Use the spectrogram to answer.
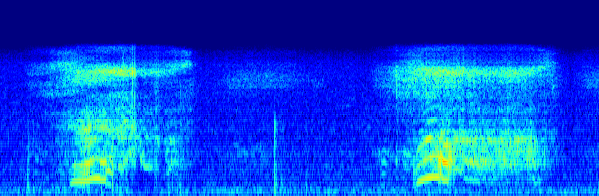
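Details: Two loud, harsh, rattling breaths about three and a half seconds apart with quiet breaths between, in a small room: an adult man's habitual loud snoring during sleep.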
